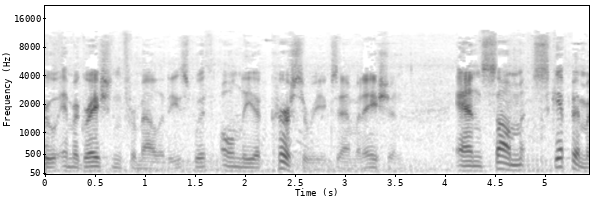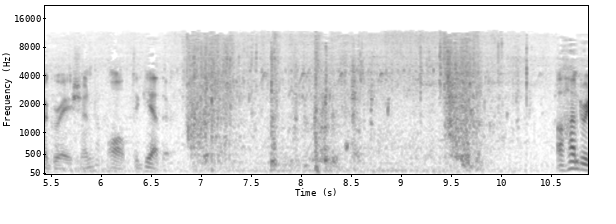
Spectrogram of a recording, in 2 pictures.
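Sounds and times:
speech: 0:00.0 - 0:07.4, 0:10.6 - 0:10.8
soft paddle splashes on a narrow river: 0:06.8 - 0:10.3
river water lapping against small wooden boats: 0:06.8 - 0:10.6.

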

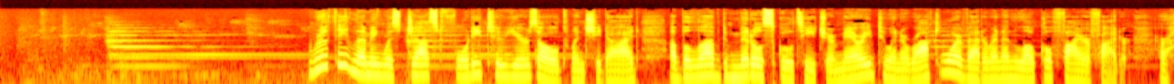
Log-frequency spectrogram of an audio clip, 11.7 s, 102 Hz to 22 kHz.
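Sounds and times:
church bell ringing, pulled by rope: 0:01.1 - 0:06.4, 0:09.1 - 0:11.7
speech: 0:03.1 - 0:11.7.

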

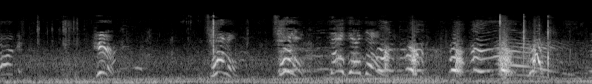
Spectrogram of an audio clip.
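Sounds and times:
low rumble: 0:00.0 - 0:05.9
small gray cattle dog yipping during an agility run: 0:03.1 - 0:05.6.

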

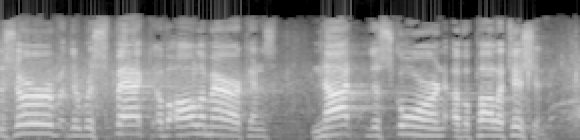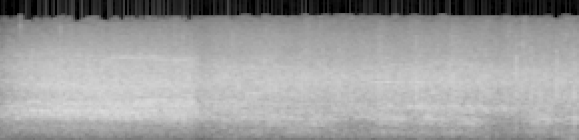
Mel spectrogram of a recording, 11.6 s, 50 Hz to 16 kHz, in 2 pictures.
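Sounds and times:
large crowd of convention delegates applauding a speech: 0:00.0 - 0:01.9, 0:05.6 - 0:11.5
speech: 0:00.0 - 0:05.6.

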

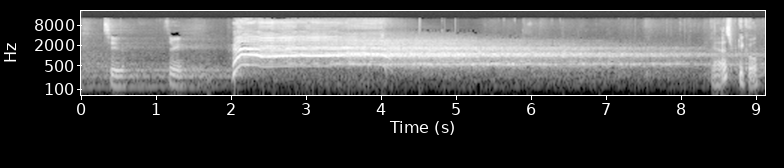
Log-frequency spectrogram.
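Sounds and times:
speech: 0:00.3 - 0:02.3, 0:08.4 - 0:09.1
people yelling loudly echoing inside a mountain tunnel: 0:02.0 - 0:08.5.

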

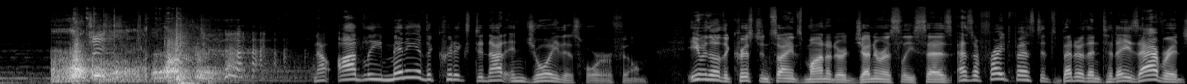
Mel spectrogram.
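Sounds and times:
dog barking with a low growly edge: 0:00.5 - 0:02.1
laughter: 0:01.8 - 0:03.1
speech: 0:03.2 - 0:11.8.

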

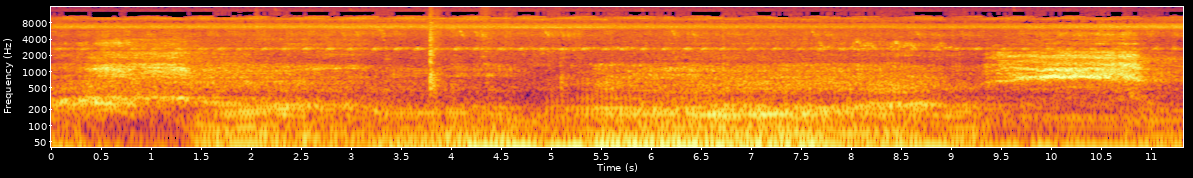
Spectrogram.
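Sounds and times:
elephant herd bellowing, rumbling and trumpeting during a mating: 0:00.0 - 0:11.3
steady insect-like hiss: 0:00.0 - 0:11.3
shrill elephant cry: 0:09.3 - 0:11.2.

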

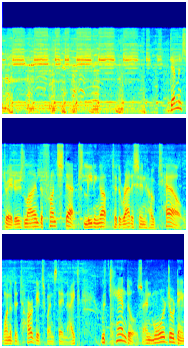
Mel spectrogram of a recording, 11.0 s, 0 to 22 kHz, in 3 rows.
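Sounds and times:
car horns blaring in a busy street: 0:00.0 - 0:07.7
crowd noise: 0:00.0 - 0:10.9
dense traffic noise: 0:00.0 - 0:10.9
speech: 0:03.4 - 0:10.9.

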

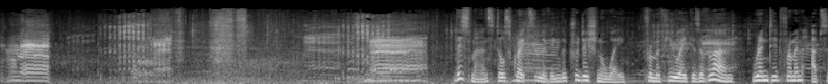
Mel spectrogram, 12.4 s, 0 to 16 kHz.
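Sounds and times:
flock of sheep and lambs bleating in a muddy enclosure: 0:00.0 - 0:02.8, 0:04.5 - 0:06.5, 0:07.4 - 0:08.5, 0:09.4 - 0:11.2, 0:11.8 - 0:12.4
sheep rustling and shuffling: 0:00.0 - 0:12.4
speech: 0:06.8 - 0:12.4.

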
